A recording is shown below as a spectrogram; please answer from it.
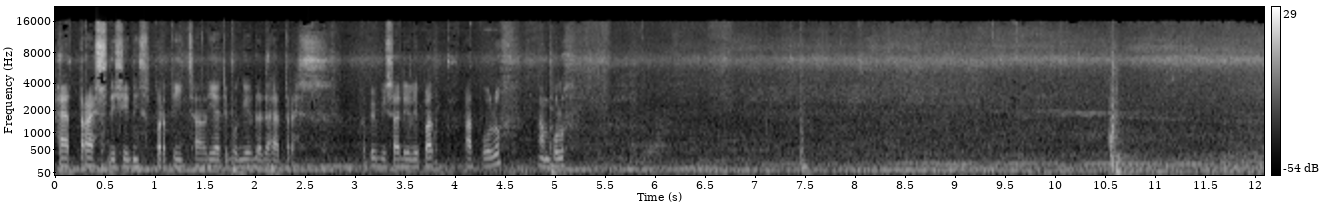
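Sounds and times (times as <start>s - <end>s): car engine idling: 0.0s - 12.0s
car door thump: 7.3s - 7.8s, 10.5s - 10.9s.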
